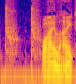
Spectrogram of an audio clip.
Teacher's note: that W is likely to have some of the voicelessness, the aspiration of the T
